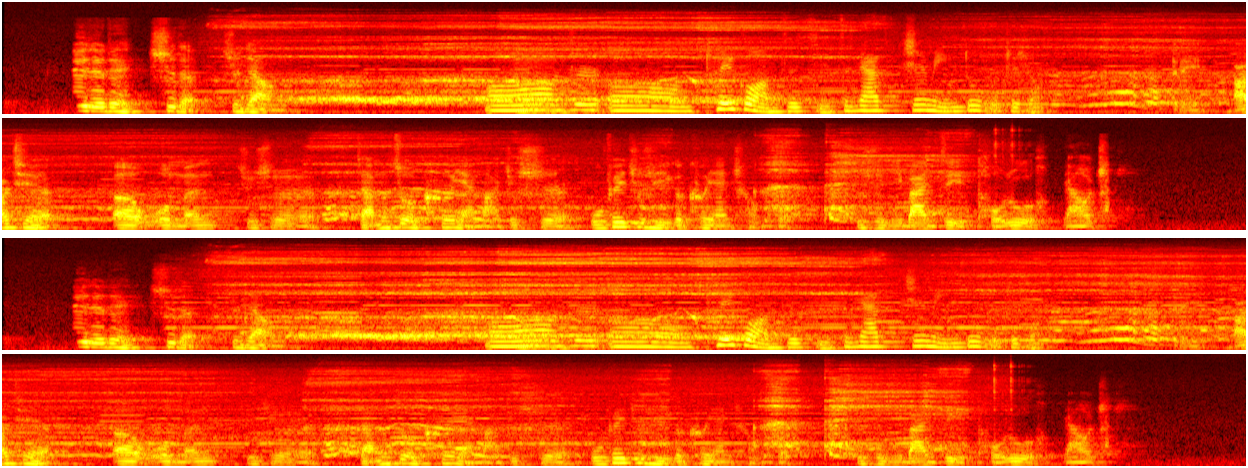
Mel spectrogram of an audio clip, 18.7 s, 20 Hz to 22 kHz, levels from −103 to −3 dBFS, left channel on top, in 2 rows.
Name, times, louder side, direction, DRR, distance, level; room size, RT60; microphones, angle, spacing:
voice 1, 0.5-2.2 3.8-4.3 8.8-9.8 10.2-11.7 12.0-15.3 15.7-17.6, left 3 dB, 75° left, 1.1 m, -31 dB
sound 1, 1.2-16.2, right 5 dB, 40° right, 1.1 m, -46 dB
Hiss, 1.5-16.9, right 2 dB, 60° right, 4.3 m, -34 dB
voice 2, 3.6-7.8, left 1 dB, 30° left, 0.9 m, -28 dB
23.0 x 14.5 x 7.8 m
head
